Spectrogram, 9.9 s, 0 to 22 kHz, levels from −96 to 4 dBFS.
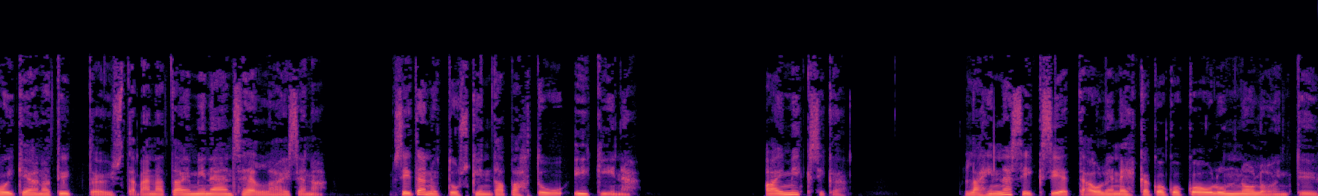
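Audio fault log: No audible faults detected.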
